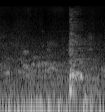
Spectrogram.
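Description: A man coughs once into a close microphone, a short sudden cough about a second and a half in, over a low steady hum.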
